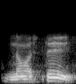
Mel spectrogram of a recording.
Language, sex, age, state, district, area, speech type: Hindi, male, 45-60, Uttar Pradesh, Chandauli, urban, conversation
